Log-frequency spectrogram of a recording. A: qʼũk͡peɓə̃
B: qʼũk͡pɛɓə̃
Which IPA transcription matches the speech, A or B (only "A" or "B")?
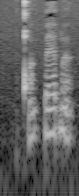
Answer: B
